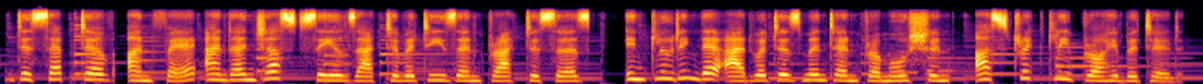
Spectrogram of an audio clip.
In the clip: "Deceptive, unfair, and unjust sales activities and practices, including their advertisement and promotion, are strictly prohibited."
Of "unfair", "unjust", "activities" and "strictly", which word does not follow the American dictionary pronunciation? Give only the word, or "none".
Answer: none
